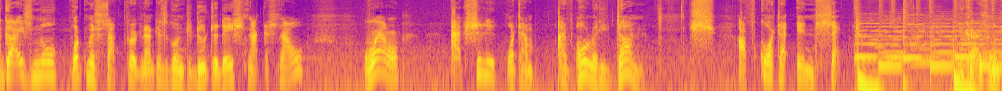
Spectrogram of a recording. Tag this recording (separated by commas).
Music, Speech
